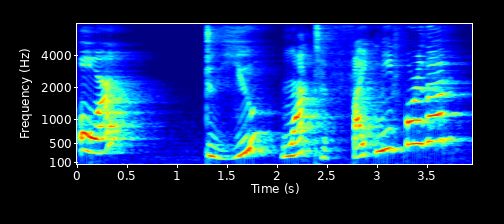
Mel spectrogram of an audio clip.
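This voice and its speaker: A high, blustering storybook ladybug, acted out by a woman reader, bossy and spoiling for a fight. The voice swoops and screeches in a roomy, echoing space. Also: huge pitch swings, takes it slowly, a bit bright, full character voice. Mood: angry, combative. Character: grouchy, bossy little ladybug itching for a fight.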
